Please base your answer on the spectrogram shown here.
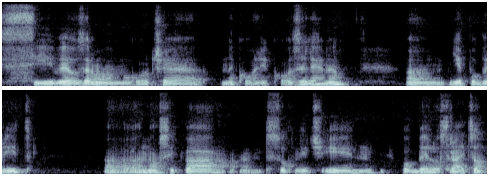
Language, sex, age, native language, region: Slovenian, male, 18-29, Slovenian, Gorica region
